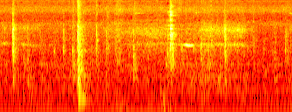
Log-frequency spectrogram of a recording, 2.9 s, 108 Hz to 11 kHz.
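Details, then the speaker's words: 1982 Honda ATC200 three-wheeler, engine off: irregular dry crunchy clicks as the rear wheel is turned; chain looks rusty, owner unsure whether the crunch comes from the chain or the rear bearings. "chain is a little crunchy I don't know if it's a chain that's crunchy or the back bearings"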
